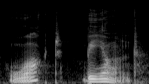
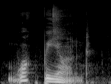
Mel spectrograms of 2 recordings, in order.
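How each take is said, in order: First: The t sound after walk is heard. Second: The t sound after walk is dropped. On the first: "pronounced as walked beyond" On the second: "would become walk beyond"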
